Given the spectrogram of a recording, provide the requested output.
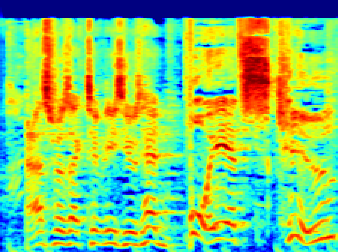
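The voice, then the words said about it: Terrible put-on British accent. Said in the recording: “That was a terrible UK accent.”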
